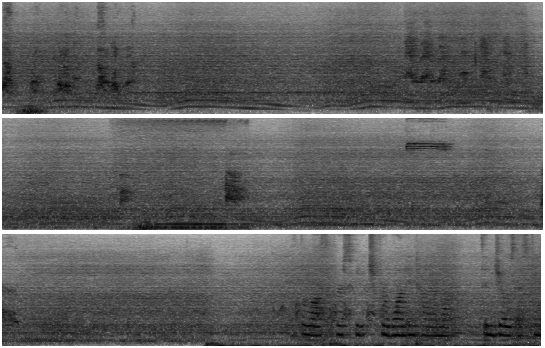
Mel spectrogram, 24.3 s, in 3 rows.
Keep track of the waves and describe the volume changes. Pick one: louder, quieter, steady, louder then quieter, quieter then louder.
steady.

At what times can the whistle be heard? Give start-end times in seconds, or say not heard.
14.2-14.9.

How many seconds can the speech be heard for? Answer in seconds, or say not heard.
4 s.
